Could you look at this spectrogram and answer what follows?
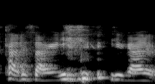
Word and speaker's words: Kanesaka: Yeah, it's Kanesaka.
